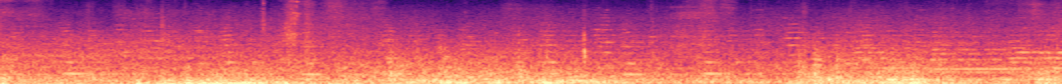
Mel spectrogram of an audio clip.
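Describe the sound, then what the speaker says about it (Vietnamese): Rain pours steadily in the survival game Smalland, with low rumbling thunder rolling through a dense, continuous wash of storm noise and wind. "Rồi trời lạnh rồi, mưa nữa chứ."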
